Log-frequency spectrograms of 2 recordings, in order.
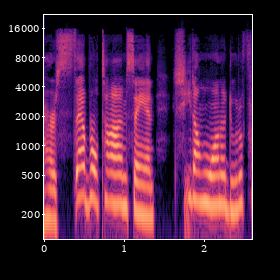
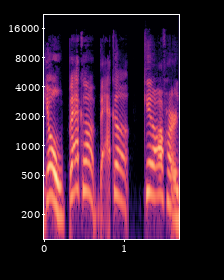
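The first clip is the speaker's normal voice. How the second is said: retold shout; 7 semitones higher than usual. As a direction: bark it out like a bodyguard stepping in. Bodyguard pulling [name] off [name].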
